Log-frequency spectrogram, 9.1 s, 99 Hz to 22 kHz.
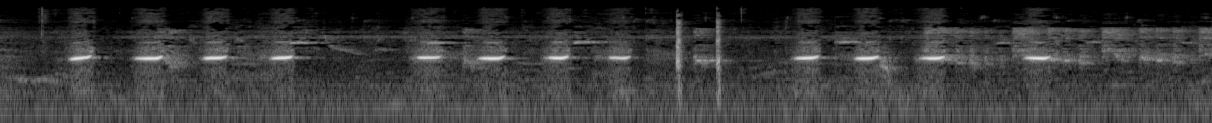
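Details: Grey francolin female, 29 November 2022, giving rapid, evenly pitched whistles, roughly two per second in bursts of four or five, briefly interrupted by two sharp clicks before the whistling resumes.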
